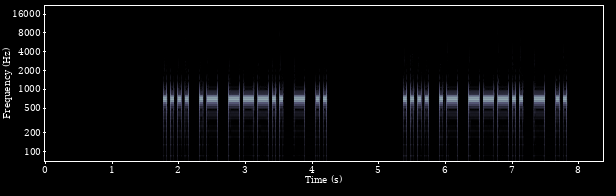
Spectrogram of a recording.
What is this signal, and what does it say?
Morse code, heard as a keyed tone, about 22 wpm, 700 Hz. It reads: HA8TI HA8TI
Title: DXCC-100 Call Signs - 5 Characters - Repeated 3x - 22wpm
